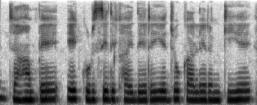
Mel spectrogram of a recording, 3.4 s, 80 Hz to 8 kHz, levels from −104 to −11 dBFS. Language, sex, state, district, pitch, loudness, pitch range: Hindi, female, Uttar Pradesh, Lalitpur, 185 Hz, -15 LUFS, 180-195 Hz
